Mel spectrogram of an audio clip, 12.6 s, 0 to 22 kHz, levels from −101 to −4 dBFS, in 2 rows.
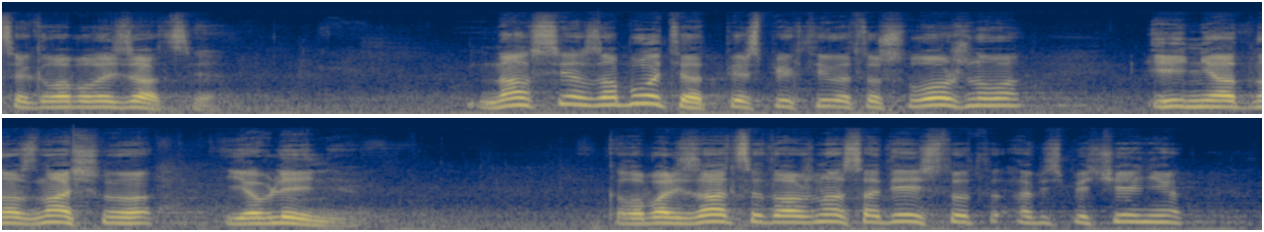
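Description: From 11.13 s to the end at 12.60 s, channel delay causes comb filtering: one channel lags the other by roughly 5 ms, and summing them cancels evenly spaced frequencies from around 100 Hz upward. The sound turns hollow and phasey. A spectrogram shows fixed, regularly spaced dark notch bands.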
